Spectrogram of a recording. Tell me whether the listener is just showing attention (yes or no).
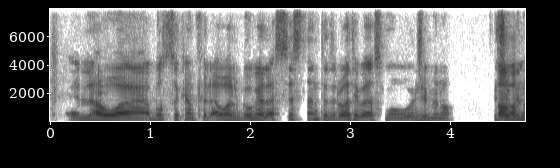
no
